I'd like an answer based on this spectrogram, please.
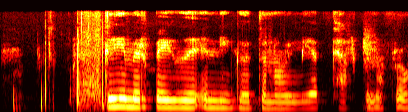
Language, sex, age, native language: Icelandic, female, 11, Icelandic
